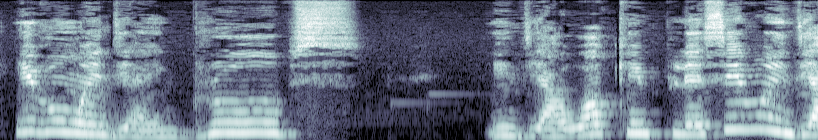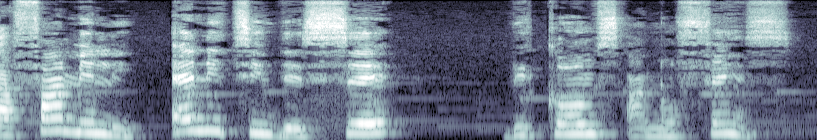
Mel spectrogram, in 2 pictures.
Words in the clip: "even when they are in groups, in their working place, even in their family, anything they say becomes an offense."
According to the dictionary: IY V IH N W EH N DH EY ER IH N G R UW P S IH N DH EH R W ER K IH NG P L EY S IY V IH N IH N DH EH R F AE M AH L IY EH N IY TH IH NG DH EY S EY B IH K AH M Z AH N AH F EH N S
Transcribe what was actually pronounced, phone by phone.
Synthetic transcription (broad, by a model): IY V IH N W EH N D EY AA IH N G R UW P S IH N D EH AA W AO K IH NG P L EY S IY V IH N IH N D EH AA F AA M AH L IY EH N IY T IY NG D EY S EY B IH K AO M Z AH N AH F EH N S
